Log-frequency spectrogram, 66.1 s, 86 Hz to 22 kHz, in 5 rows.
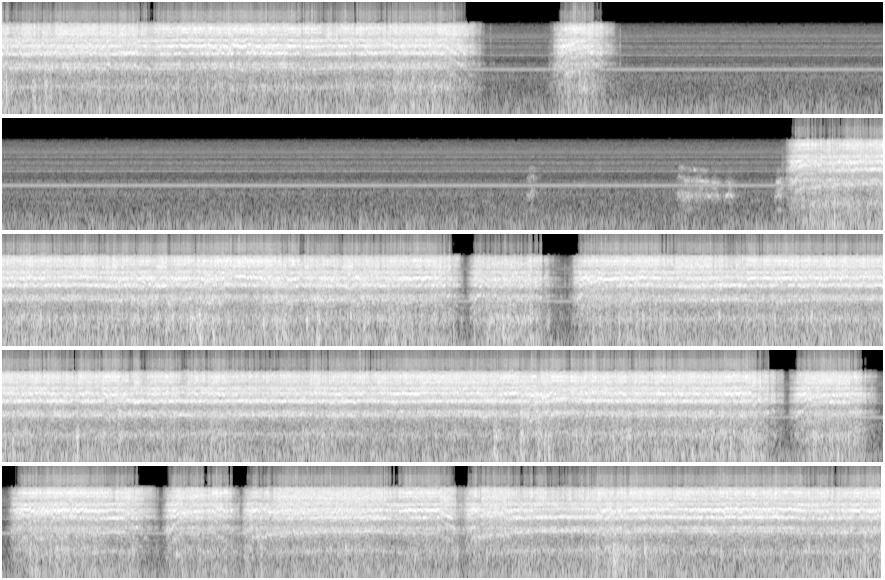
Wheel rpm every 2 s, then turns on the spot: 210, 220, 220, 100, 50, 0, 0, 0, 0, 0, 0, 0, 80, 230, 230, 220, 160, 120, 210, 230, 230, 240, 230, 230, 240, 150, 130, 130, 150, 180, 200, 230, 210.
54-56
